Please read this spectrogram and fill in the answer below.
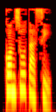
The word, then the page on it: konsultasi: indonesian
